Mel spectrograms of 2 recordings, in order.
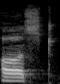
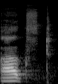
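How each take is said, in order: First: The word ends in an s, t sound. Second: The word ends in a k, s, t sound. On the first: "ಇದು ಸರಿ ಇದೆ" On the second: "ಕೆಲವರೆಲ್ಲ ಆಕ್ಸ್ಟ್ ಹೇಳ್ತಾರೆ"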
